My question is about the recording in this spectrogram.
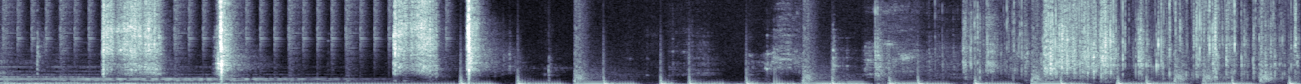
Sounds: cap gun shooting

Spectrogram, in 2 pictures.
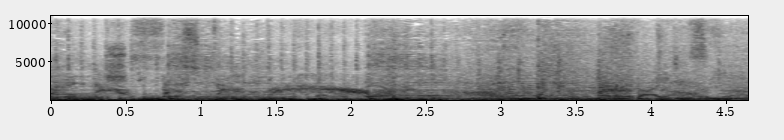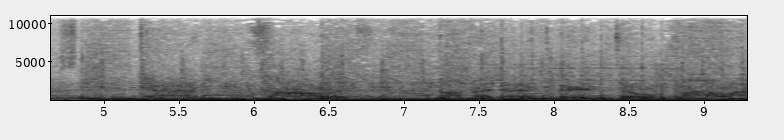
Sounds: speech, music

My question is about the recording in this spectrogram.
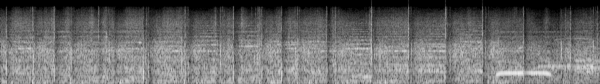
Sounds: cheering, music

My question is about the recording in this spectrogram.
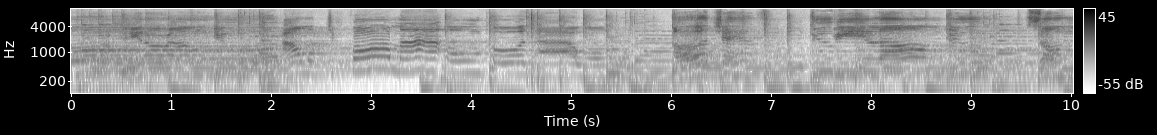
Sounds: music, singing

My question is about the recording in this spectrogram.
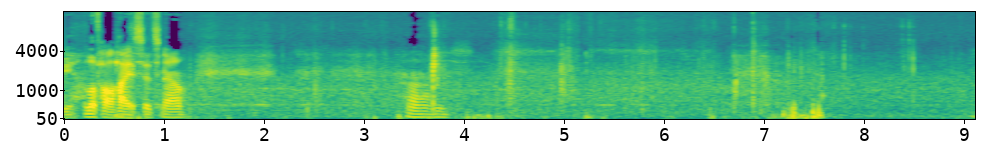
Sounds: outside, rural or natural, footsteps, speech

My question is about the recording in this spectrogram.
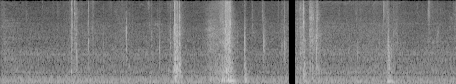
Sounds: car, vehicle, motor vehicle (road)

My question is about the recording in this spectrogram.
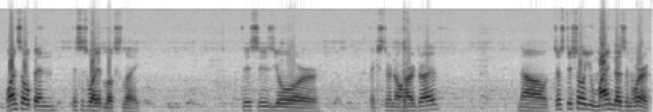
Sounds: speech

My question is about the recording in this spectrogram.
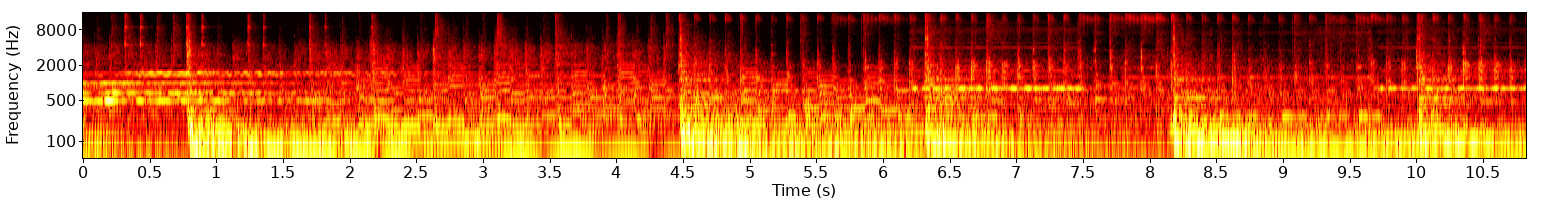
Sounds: music

